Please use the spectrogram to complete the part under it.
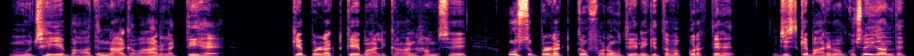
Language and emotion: Urdu, disgusted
